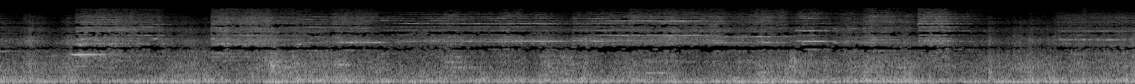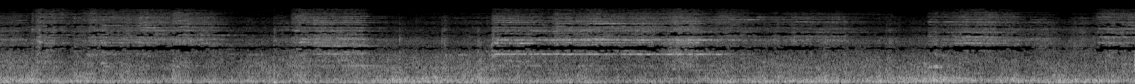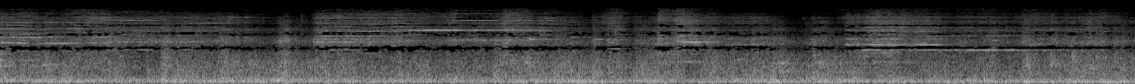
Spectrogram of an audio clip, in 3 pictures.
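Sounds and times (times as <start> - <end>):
train wheels rumbling on rail: 0.0 - 34.0
high-pitched wheel squeal: 0.6 - 9.7, 10.6 - 13.7, 16.2 - 19.6, 25.8 - 30.4, 31.1 - 33.8.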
